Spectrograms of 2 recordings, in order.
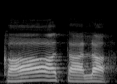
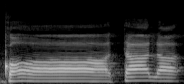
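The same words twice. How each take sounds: First: The first letter is said thin and light. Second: The first letter is said thick and heavy. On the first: The speaker calls it wrong. "इस तरह से पढ़ना भी गलत है" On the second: The speaker calls it right. "यह है इसकी सही अदायगी"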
